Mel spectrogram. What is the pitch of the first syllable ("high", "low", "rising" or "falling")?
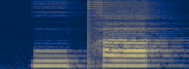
low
